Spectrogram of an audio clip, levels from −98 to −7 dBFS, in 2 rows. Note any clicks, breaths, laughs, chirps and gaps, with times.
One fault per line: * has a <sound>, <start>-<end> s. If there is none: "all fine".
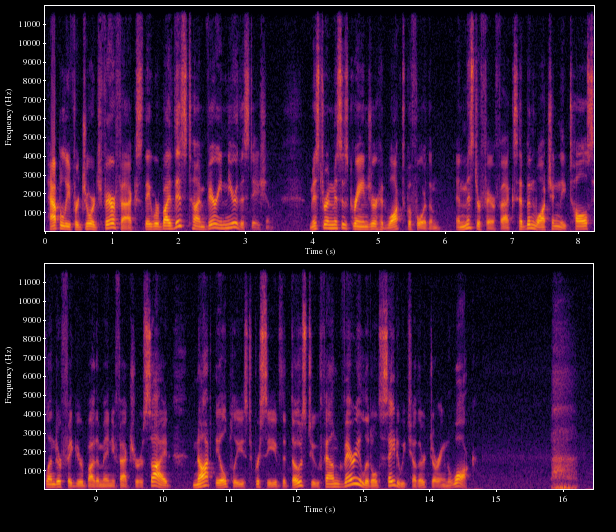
* has a breath, 15.8-16.2 s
